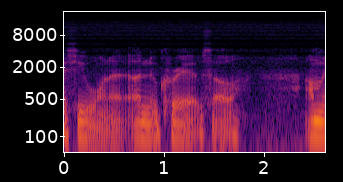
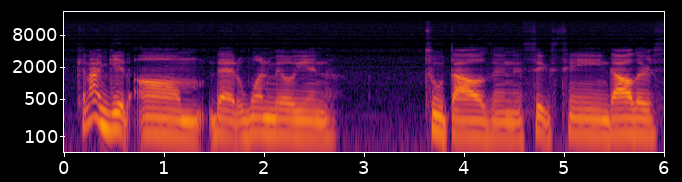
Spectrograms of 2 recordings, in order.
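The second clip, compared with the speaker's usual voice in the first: ordinary talk, nothing marked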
